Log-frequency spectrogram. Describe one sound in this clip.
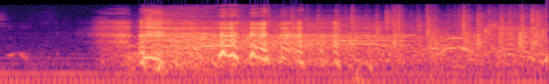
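A middle-aged woman laughs into a microphone.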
